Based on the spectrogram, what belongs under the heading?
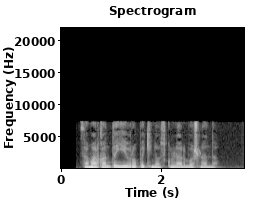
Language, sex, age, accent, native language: Uzbek, female, 18-24, Navoiy, Uzbek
